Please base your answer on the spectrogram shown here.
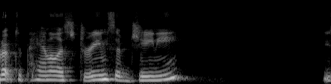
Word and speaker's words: Jeannie: Yes, it's Jeannie, like in a bottle.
